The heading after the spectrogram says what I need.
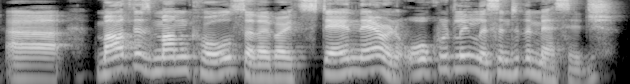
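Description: A woman's voice: lowish voice, animated, moderate pace. A woman co-hosting a podcast, recapping the episode in a dry, wry way and laughing easily. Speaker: podcast co-host. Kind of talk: casual chat and episode recap.

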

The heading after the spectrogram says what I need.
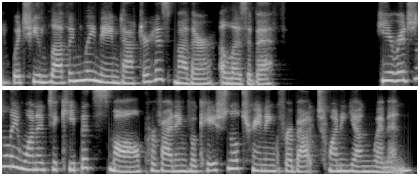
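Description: An enthusiastic woman in her forties hosts a podcast interview. She talks at a mid pitch, effusive and warm in her words, and welcomes her guest with eager energy. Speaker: podcast host and executive coach.

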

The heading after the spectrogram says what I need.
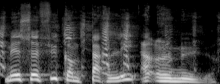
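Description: A man narrating a children's storybook aloud in an expressive, dramatic read-aloud manner. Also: a little high, measured pace, noisy background.

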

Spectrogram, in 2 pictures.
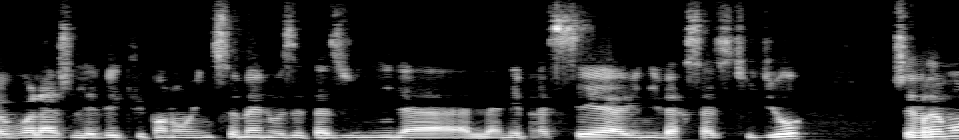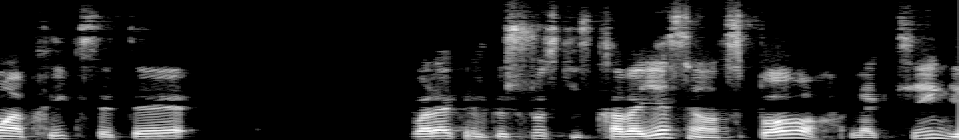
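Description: A young man from Switzerland speaks at a mid pitch. He talks in a hesitant, searching way, full of fillers and restarts. The sound is a little dull and dry. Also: dry recording. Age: young adult. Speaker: guest, aspiring actor. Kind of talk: casual interview answers.

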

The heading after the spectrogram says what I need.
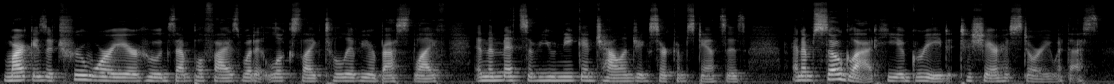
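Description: Bright, upbeat woman hosting a podcast. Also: deep voice, fairly even intonation, normal speed. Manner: upbeat, enthusiastic delivery. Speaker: podcast host. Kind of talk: scripted podcast intro.

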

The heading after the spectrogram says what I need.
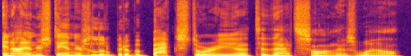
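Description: A man hosting a casual interview, chatty and quick to chime in. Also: mid-range voice, wildly swooping pitch, vocal fry, no echo, clean studio sound. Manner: chatty, eager backchannels. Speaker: podcast host.

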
